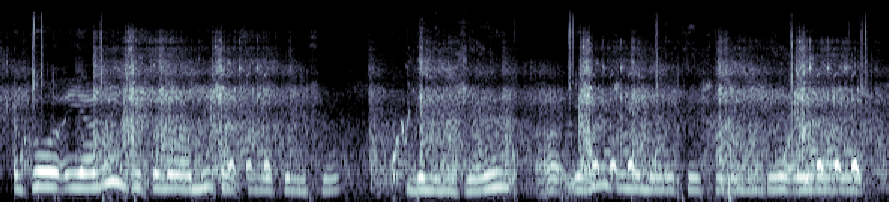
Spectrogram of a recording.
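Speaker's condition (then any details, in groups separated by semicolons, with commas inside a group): No condition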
